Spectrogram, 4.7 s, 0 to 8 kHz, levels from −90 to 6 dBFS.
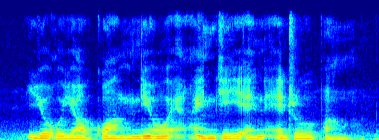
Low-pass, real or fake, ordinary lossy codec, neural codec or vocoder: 7.2 kHz; fake; none; vocoder, 22.05 kHz, 80 mel bands, WaveNeXt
